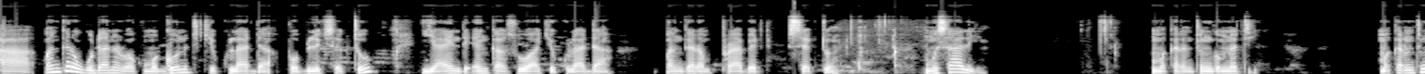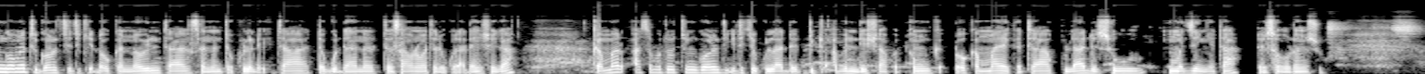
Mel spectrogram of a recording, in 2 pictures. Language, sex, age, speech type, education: Hausa, male, 15-29, spontaneous, tertiary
